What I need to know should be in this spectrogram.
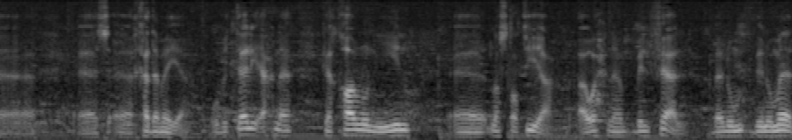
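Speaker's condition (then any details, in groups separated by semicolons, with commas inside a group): No condition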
